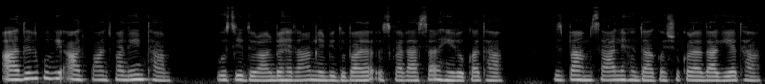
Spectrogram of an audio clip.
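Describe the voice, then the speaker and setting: A woman narrating a novel in a steady, even reading voice. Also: medium pitch.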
